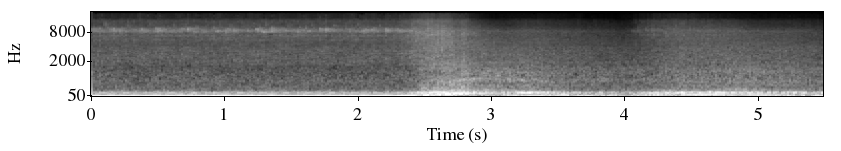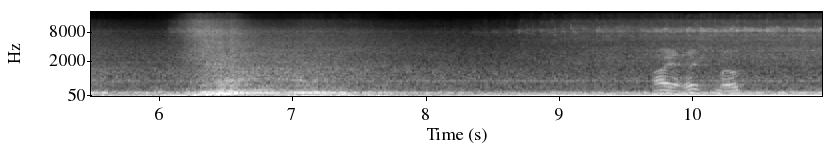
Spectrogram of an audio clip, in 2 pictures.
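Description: A Cadillac CTS-V fitted with Texas Speed headers rumbles loudly at idle nearby, then blips its engine in two sharp, deep revs a few seconds apart, settling back to a steady idle between them.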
